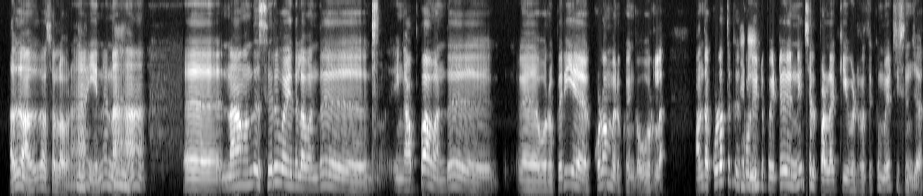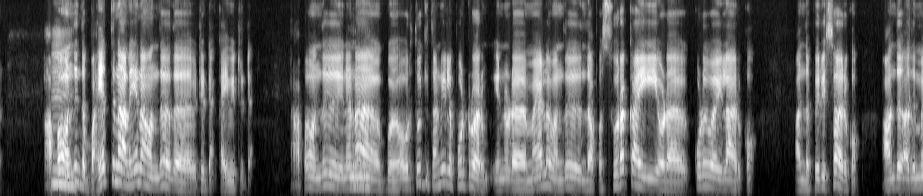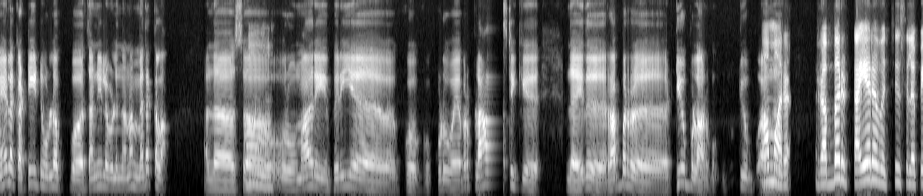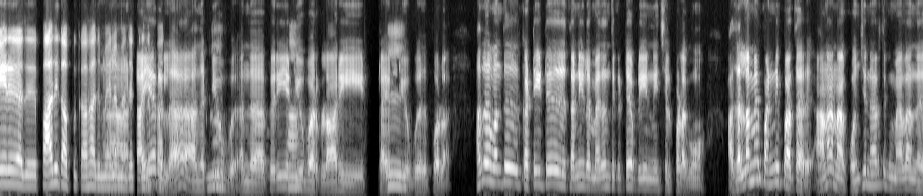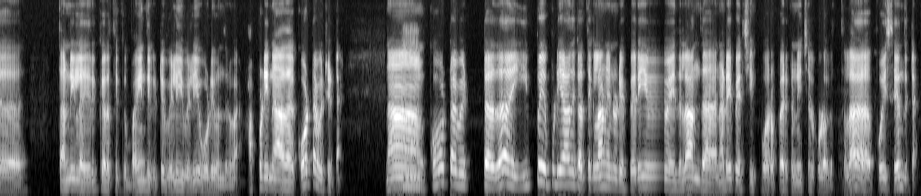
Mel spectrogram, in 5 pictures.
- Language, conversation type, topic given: Tamil, podcast, பயத்தைத் தாண்டிச் செல்ல உங்களுக்கு என்ன தேவை என்று நீங்கள் நினைக்கிறீர்கள்?
- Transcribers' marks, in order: static; tsk; other noise; tapping; in English: "பிளாஸ்டிக்கு"; distorted speech; in English: "ரப்பர் டியூப்லாம்"; in English: "டியூப்"; in English: "ரப்பர் டயர"; in English: "டயர்"; in English: "டியூப்"; in English: "டியூபா"; in English: "டயர் டியூப்"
